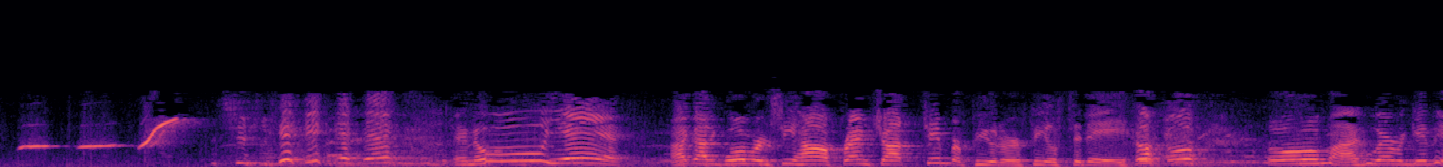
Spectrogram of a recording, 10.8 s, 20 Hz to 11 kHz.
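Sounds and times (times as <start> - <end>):
person whistling a tune: 0.1 - 1.5
laughter: 1.6 - 3.4, 8.5 - 9.8
speech: 2.1 - 10.8.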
